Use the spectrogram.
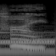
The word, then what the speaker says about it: chi: The Greek letter that looks like the letter X is called chi and is pronounced chi.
